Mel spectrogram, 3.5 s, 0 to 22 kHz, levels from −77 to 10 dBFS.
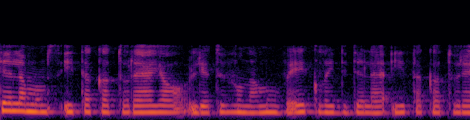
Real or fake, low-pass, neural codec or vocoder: real; 5.4 kHz; none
